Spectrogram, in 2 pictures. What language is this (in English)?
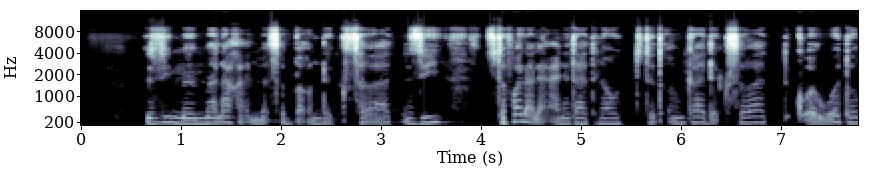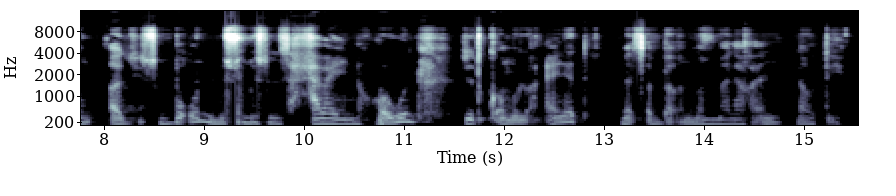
Tigrinya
